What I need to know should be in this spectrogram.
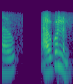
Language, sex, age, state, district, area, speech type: Odia, female, 45-60, Odisha, Angul, rural, conversation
